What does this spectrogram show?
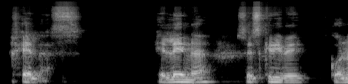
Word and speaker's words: Hellas: tiene la nación griega, el nombre se escribe con H, E, L, A, S y se pronuncia Hellas.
